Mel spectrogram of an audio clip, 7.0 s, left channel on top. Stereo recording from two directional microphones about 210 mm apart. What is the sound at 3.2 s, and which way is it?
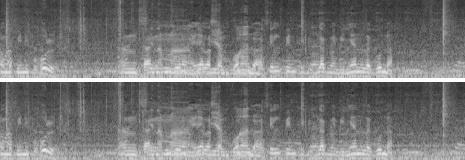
Speech, 45° right (ahead or behind).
